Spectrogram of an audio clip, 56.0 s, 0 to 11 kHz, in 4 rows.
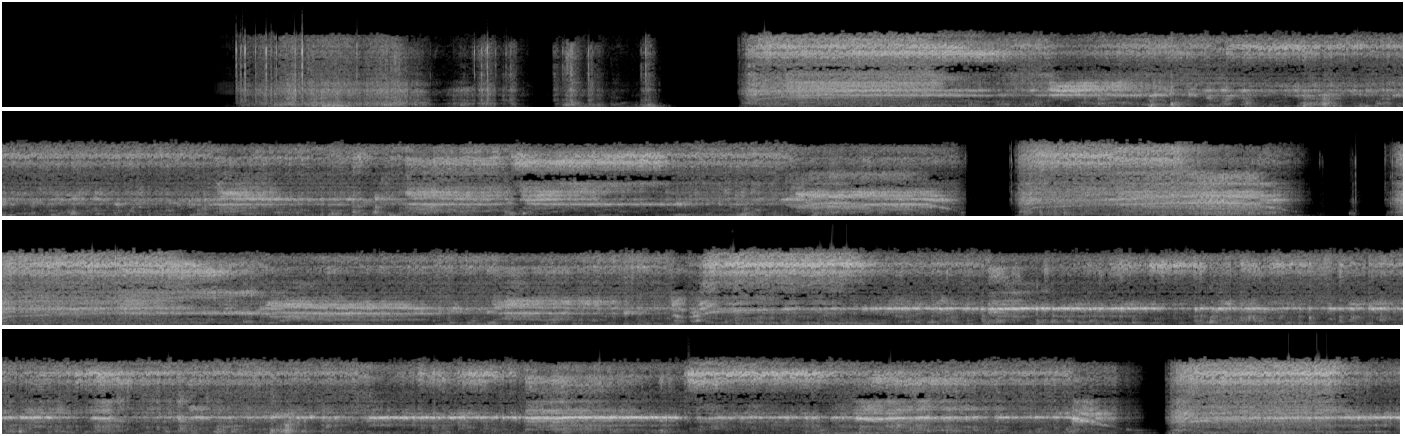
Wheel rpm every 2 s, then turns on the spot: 0, 20, 20, 20, 150, 160, 160, 160, 160, 160, 160, 130, 110, 80, 120, 160, 160, 170, 230, 230, 230, 230, 230, 230, 230, 230, 150, 190.
2-6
